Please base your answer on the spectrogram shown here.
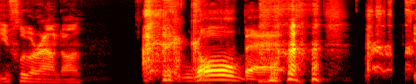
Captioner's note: laughs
